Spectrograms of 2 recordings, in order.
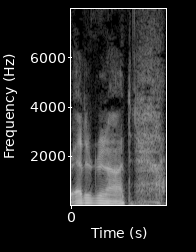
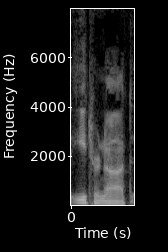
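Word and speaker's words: Eternauta: pronounced it Eternaut or Eternaut. I'm curious. I've heard a lot of people, I pronounce it Eternaut, but I've heard a lot of other people pronounce it in English Eternaut.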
